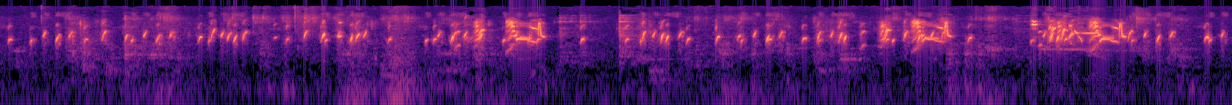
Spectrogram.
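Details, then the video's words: European goldfinches in lively group chatter and squabbles, meant to urge a bird to sing. Rapid bright twitters alternate with harsh, buzzy, crowded bursts, and a soft rustle is heard near the middle. "بتبتة وتستسة وشجار الحسون - اقوى بتبتة جماعية لتحفيز الحسون على التغريد - بتبتة وشجار لتحفيز حسونك"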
